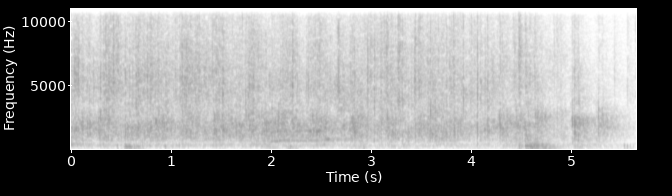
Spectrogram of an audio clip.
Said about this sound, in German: Ihr könnt gerne klatschen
